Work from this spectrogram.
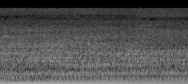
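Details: Honda Civic idling just after a part was installed: steady, even idle with a smooth low hum, no misses, ticks or surging; normal, no fuel leaking.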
